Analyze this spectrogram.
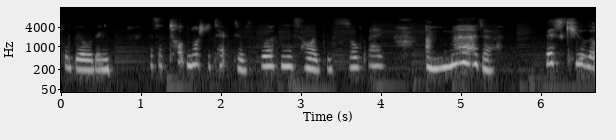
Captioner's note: gasp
